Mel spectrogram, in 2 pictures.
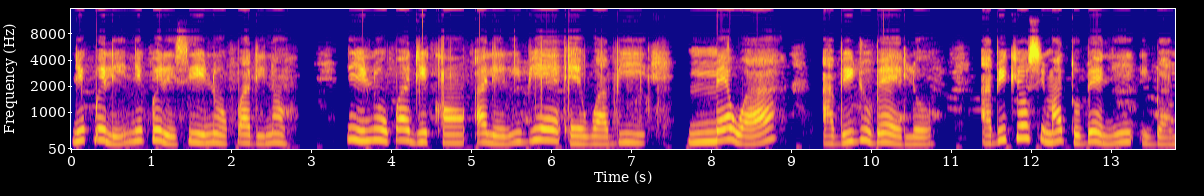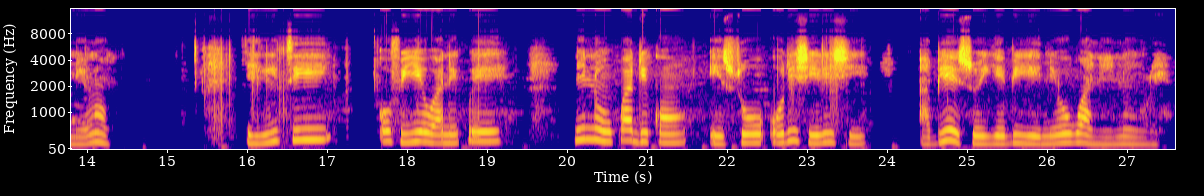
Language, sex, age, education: Yoruba, female, 30-45, tertiary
